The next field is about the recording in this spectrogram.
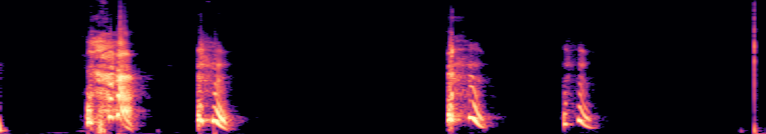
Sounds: Sneeze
